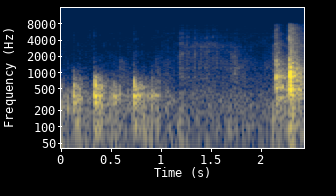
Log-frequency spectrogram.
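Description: A pen tapping out short dashes on an interactive whiteboard: about five quick taps in the first second, then quieter.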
